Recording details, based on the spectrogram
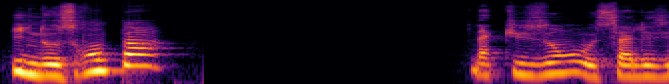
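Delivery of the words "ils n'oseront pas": plus fort et plus aigu, indigné; s'écrier. A narrator's reading. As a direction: refuser d'y croire, avec force. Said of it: "s'écria Raoul". (protestation indignée, voix haussée)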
